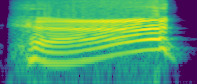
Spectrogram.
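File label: Vox Casting, korean; Esker; kingsraid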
